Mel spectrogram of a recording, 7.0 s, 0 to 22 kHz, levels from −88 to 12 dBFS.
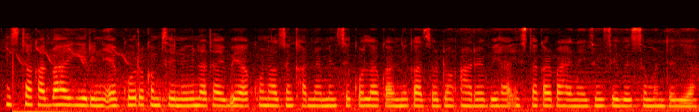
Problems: low volume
